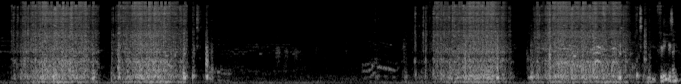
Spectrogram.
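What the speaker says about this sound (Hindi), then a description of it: "चलो फटाफट से हम अपनी फिटिंग की यहाँ पे निशान के अकॉर्डिंग फिटिंग की सिलाई लगाते हैं" A sewing machine stitches a blouse fitting seam, whirring loudly and steadily up close, stopping for about two seconds of quiet with faint handling sounds before running again in longer bursts.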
